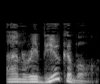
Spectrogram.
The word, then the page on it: unrebukable: British English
